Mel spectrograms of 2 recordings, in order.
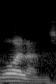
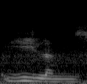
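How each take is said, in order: First: The name begins with a 'why' sound. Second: The name begins with a 'yeh' sound. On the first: This is the common way people say it. "I've been pronouncing it Wylands" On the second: This is another possible intended way. "or Yelands, or whatever"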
